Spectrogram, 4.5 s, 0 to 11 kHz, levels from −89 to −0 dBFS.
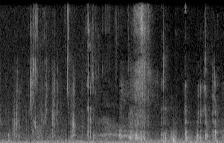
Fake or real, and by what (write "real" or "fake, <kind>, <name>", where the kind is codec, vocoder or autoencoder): real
